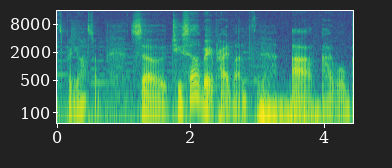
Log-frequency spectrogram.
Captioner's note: thud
